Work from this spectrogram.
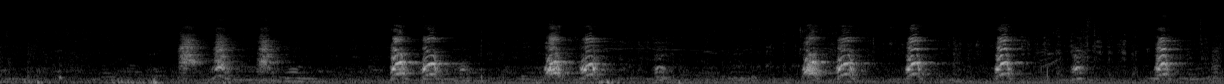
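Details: Belgian Malinois during a training session, barking in short sharp bursts, singly and in quick pairs or threes, about a dozen barks over twelve seconds, with a person talking quietly between them.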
